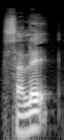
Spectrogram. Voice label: "sale", Apatani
